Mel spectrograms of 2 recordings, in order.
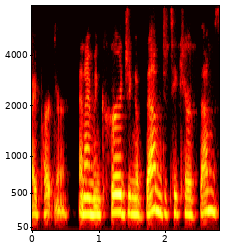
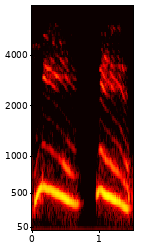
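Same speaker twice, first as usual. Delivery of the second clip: much higher, soft imitated baby whine; baby whimper; 12 semitones higher, 9 dB quieter than usual. Imitating a baby crying for help in the room, a high soft whine. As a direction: squeak like a fussing baby.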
